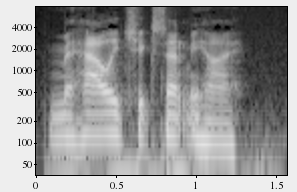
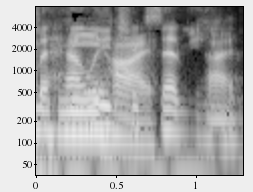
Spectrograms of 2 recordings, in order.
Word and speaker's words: Mihaly Csikszentmihalyi: Flow I talk about throughout the book, and I try to pronounce the guy's name who coined the term, but I'm Mihaly Csikszentmihalyi. – Yes, that one. – Just say Csikszentmihalyi. That's it. – Csikszentmihalyi. Mihaly Csikszentmihalyi.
